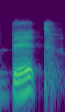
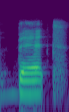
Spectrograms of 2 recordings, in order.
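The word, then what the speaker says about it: ב: All right, so when you have a dot inside the bet there, it's going to be B as in boy. The modern pronunciation, when the bet does not have the dot inside, it's pretty much the v as in vine.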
